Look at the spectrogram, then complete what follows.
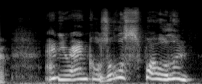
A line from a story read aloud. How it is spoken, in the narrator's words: chirped the sparrow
